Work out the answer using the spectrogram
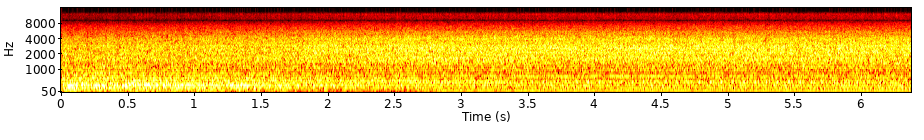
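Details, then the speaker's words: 2007 Toyota Tundra V8 after secondary air injection pumps, valves and air inlet replaced: even, settled idle, not too high, with no misses, ticks or hissing; normal idle. "all right sounds good nothing went bang it's not too high of an idle well it's not too high of an idle"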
